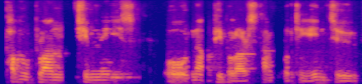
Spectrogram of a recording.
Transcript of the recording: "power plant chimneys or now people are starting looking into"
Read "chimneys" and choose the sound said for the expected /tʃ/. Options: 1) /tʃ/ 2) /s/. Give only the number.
1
